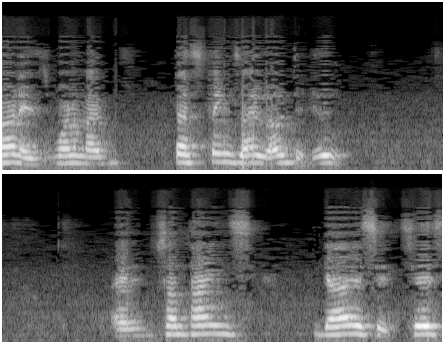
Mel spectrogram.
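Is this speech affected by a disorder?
Yes: cerebral palsy; has had surgery.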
